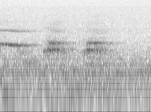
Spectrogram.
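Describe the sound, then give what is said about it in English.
A dog gives a few short, high, faint whining yips in quick succession, each a brief tonal cry. “The dog agreed.”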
